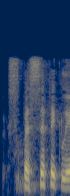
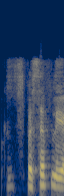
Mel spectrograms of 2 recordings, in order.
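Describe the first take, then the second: First: Re-say "specifically" carefully and in full; careful correction. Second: "specifically" with the middle syllable swallowed; slurred slip. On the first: Corrects the stumbled word. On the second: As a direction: stumble over "specifically", dropping its "-ic-". Stumbles, then says it again. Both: Real, not acted.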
